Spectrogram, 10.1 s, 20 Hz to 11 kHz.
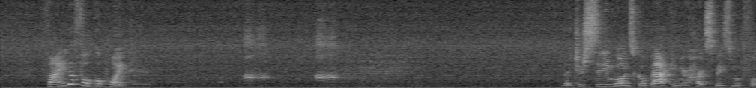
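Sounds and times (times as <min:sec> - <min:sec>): steady low hum: 0:00.0 - 0:10.0
bird calling: 0:03.2 - 0:04.7.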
